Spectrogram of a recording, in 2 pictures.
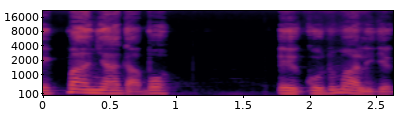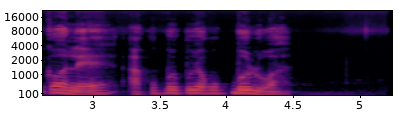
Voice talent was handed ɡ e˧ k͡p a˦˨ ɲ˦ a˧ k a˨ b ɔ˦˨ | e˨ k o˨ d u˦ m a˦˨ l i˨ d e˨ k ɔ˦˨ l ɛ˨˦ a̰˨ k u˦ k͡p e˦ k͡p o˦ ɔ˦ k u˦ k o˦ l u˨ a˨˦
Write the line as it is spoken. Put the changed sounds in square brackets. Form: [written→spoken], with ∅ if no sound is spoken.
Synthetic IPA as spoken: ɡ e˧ k͡p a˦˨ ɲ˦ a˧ [k→ɡ] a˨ b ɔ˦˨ | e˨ k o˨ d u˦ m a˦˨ l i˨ [d→d͡ʒ] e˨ k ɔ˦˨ l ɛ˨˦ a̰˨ k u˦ k͡p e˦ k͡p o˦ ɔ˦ k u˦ [k→k͡p] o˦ l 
